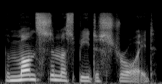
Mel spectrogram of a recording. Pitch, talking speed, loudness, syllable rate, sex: 185 Hz, 185 wpm, -19 LUFS, 4.7 syllables/s, female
